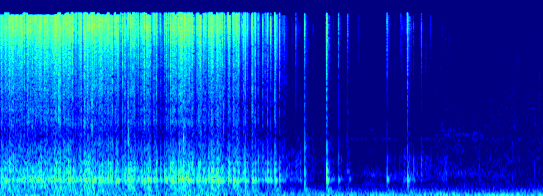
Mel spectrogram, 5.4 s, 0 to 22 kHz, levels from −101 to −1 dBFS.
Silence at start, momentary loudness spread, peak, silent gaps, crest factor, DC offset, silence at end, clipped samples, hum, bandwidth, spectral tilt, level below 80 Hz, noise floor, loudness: 0 s; 21 LU; -12 dBFS; none; 28 dB; under 0.1%; 0.4 s; under 0.1%; none; 17 kHz; -0.5 dB/octave; -72 dBFS; -68 dBFS; -34 LUFS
